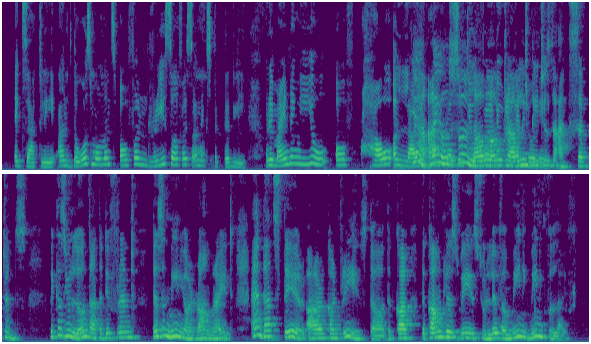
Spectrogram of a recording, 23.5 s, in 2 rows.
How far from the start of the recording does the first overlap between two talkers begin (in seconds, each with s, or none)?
7.9 s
